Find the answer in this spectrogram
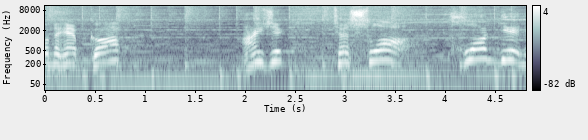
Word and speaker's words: TeSlaa: Goff, Isaac TeSlaa, plugged in. It's spelled like Tesla, but it's TeSlaa.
